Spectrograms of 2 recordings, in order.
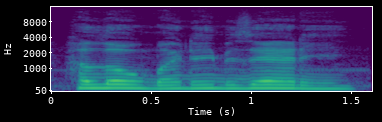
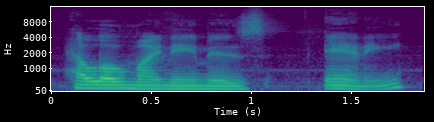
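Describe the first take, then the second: First: It is said in a dopey, low-larynx voice. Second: It is said in a relaxed, neutral voice.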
